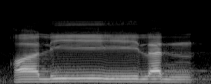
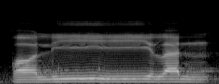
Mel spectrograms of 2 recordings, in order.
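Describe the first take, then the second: Both takes have the same delivery.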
